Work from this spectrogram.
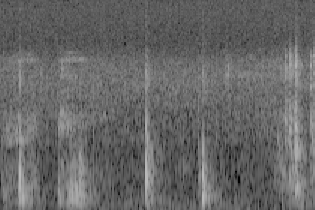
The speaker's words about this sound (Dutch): Ja, dat is de deur van de badkamer.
